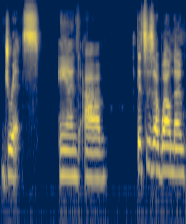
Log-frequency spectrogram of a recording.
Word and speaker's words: Dritz: Oh, and this is drits, not dirts. My bad. I've probably mispronounced that my entire life, but it is DRITZ, drits.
